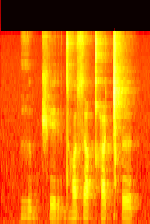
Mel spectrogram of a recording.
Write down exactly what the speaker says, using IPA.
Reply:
ɦ ɯ˦ b t͡ʃʰ e˧ r dʱ ɒ˦ s ɤ˦ qʰ ɵ˦ ǀʰ ə˦˨

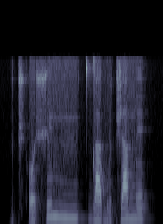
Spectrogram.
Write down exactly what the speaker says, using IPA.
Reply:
t͡ʃʼ o ʃ y mː y t d a ɡʷ i t͡ʃ a m ɪ

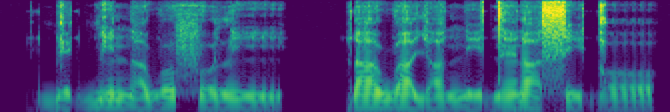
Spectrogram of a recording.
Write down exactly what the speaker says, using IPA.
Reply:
ɡ͡b e˨ ɡ͡b ĩ˧ n a˨ w o˧ f o˨ l ĩ˨ | ɾ a˦ w a˦˨ j a˨ n i˨ d ɛ̃˨˦ ɾ a˦˨ s i˨ ɡ ɔ˨

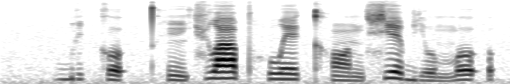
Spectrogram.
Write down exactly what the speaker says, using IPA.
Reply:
b i˧ k o˨ ʔ t̪ʰ ĩ˨˩ t͡ɕ w a˦ pʰ w e˧ kʰ ɔ̃˨˩ n ɕ e˥˧ b j u˨˩ m o˦ ʔ

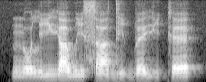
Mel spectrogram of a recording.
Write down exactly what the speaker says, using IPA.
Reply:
n o˨ l i˨˦ j a˦˨ w i˧ s a˨ d i˨ b ɛ˨ j i˨ k ɛ˨˦

